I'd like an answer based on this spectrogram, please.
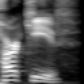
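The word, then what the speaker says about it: Kharkiv: Uh the K and Ukrainian city names is silent. Kkefe is Harkke and Kersonen is Herson.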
